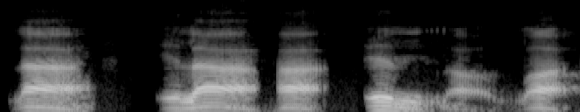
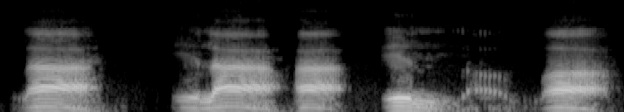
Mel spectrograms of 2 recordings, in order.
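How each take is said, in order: The two takes are said the same way.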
